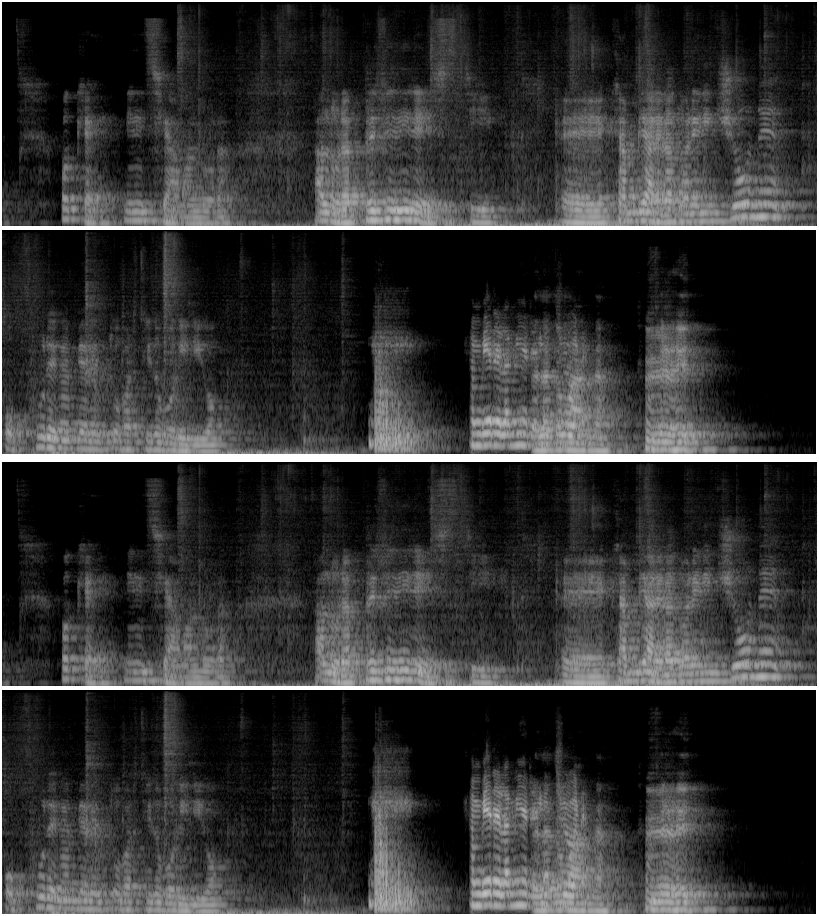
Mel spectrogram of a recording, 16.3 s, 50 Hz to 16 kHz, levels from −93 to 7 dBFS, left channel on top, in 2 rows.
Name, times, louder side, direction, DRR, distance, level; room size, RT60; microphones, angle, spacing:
voice 1, 0.6-2.6 3.1-4.9 5.5-7.8 8.2-10.3 13.5-14.2 14.6-15.0, left 1 dB, 70° left, 3 dB, 1.9 m, -31 dB
sound 1, 1.7-11.6, equal, 40° left, 4.3 m, -42 dB
voice 2, 11.8-12.3 12.8-14.0, right 2 dB, 35° right, 7 dB, 0.6 m, -27 dB
13.0 x 9.5 x 5.1 m, 0.98 s
head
